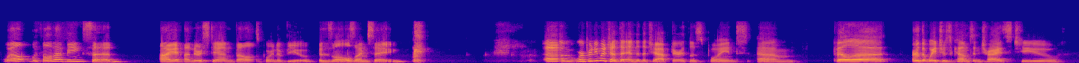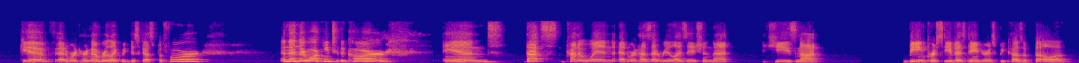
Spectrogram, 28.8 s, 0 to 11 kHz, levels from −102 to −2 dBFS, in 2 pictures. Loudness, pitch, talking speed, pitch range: -27 LUFS, 215 Hz, 150 wpm, 190-255 Hz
